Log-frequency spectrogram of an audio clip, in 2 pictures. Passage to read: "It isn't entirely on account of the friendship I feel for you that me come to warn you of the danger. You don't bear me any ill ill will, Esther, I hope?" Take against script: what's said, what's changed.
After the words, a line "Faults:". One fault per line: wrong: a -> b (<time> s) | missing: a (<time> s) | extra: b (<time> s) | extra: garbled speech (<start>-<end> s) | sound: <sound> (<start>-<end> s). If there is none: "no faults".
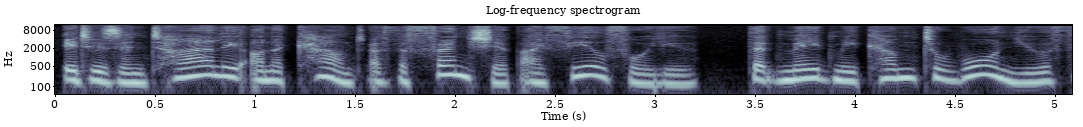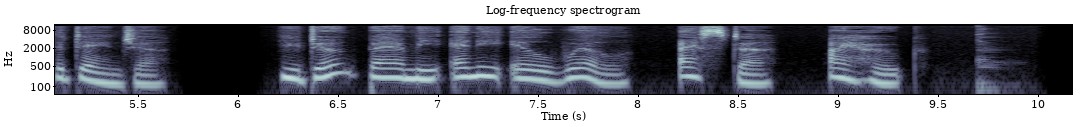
"It is entirely on account of the friendship I feel for you that made me come to warn you of the danger. You don't bear me any ill will, Esther, I hope?"
Faults:
wrong: isn't -> is (0.2 s)
extra: made (3.7 s)
missing: ill (7.6 s)
sound: thud (9.7-10.0 s)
